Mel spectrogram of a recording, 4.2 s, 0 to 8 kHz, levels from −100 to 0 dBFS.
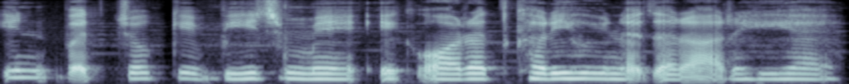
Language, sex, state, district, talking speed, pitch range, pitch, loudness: Hindi, female, Assam, Kamrup Metropolitan, 185 wpm, 190-205 Hz, 200 Hz, -18 LUFS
